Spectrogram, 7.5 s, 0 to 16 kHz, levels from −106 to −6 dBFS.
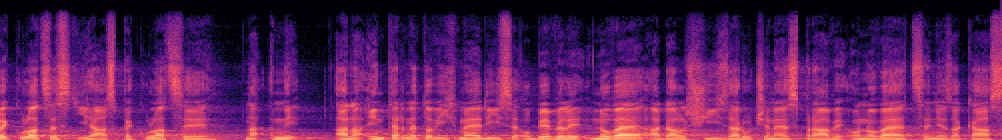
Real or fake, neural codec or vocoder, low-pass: real; none; 14.4 kHz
